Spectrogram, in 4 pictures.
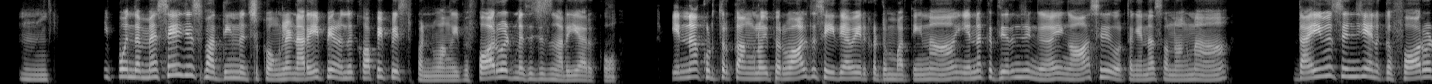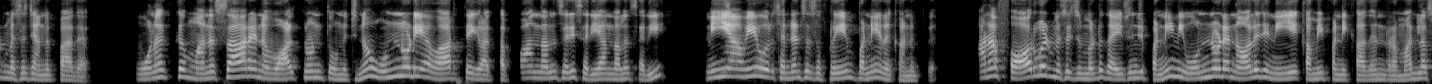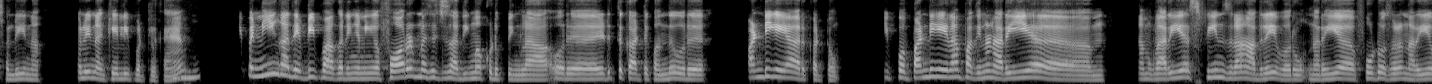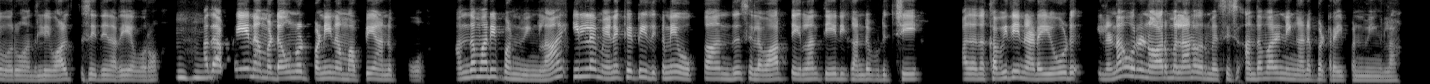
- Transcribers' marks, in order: in English: "காப்பி பேஸ்ட்"; in English: "ஃபார்வர்ட் மெசேஜஸ்"; in English: "ஃபார்வர்ட் மெசேஜ்"; in English: "சென்டென்ஸஸை ஃப்ரேம்"; in English: "ஃபார்வர்ட் மெசேஜ"; in English: "ஃபார்வர்ட் மெசேஜஸ்"; in English: "டவுன்லோட்"
- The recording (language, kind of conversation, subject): Tamil, podcast, நீங்கள் செய்தி வந்தவுடன் உடனே பதிலளிப்பீர்களா?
